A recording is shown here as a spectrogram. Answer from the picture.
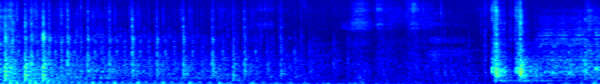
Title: Tractor won't start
